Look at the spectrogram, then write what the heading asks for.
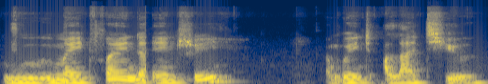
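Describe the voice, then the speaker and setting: Relaxed young Ugandan man livestreaming. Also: mid-range voice, measured pace. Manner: relaxed, repetitive hype calls to viewers. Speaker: livestream trading host. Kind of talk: casual live-stream chat. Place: indoor room before a branded backdrop.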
